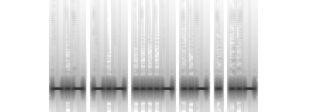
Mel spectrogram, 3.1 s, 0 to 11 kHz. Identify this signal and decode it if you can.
Morse code, heard as a keyed tone, about 36 wpm, 700 Hz. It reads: KK4UEU
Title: USA Call Signs - 6 Characters - Repeated 2x - 35wpm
